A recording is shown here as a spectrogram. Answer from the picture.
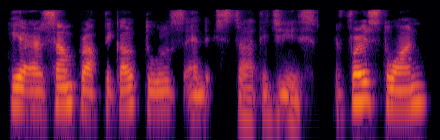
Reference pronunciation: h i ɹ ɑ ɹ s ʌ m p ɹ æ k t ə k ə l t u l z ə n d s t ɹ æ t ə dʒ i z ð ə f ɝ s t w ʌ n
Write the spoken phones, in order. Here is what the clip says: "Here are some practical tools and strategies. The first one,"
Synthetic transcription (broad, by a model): h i ɹ ɑ ɹ s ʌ m p ɹ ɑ k t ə k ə l t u l s ə n d s t ɹ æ t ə dʒ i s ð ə f ɝ s t w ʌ n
